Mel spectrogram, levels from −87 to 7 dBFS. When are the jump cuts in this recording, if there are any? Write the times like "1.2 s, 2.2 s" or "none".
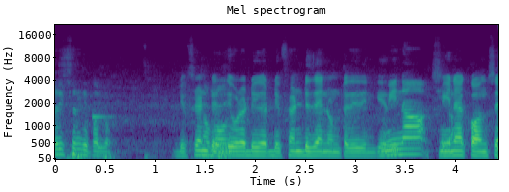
1.7 s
